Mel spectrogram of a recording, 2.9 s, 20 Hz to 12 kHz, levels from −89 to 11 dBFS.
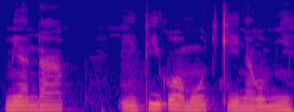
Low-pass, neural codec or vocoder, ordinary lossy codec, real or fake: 10.8 kHz; none; MP3, 96 kbps; real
